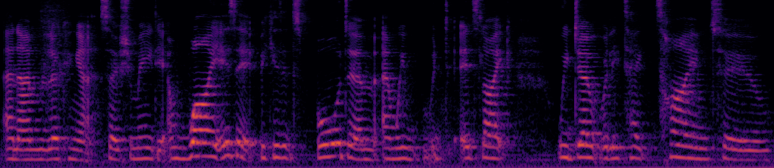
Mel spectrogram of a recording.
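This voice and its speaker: A woman's voice: mid-range voice, steady tone, moderate pace, hardly any pauses, a little hiss or hum. Earnest Dutch-born woman in an echoey room. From Netherlands. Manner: earnest, restarts words often. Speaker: vlog co-host, actor. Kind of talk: casual conversational vlog.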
